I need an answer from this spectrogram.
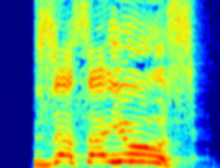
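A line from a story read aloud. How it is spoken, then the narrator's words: Strained roar in pain. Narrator (Russian): проревел он, чувствуя, как все тело болит от усилий держаться на лошади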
